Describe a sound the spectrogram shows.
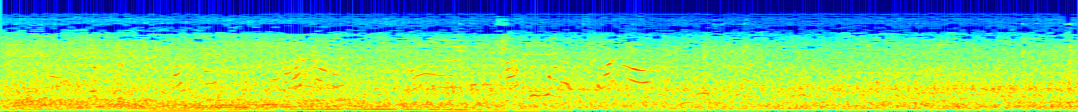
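Steady traffic noise fills a busy street outdoors.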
